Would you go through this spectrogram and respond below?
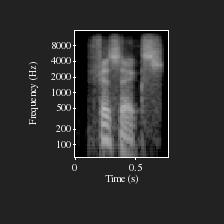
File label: "physics", American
